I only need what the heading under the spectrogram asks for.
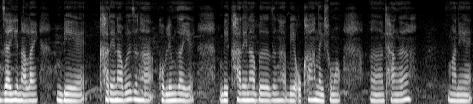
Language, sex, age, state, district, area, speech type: Bodo, female, 45-60, Assam, Chirang, rural, spontaneous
